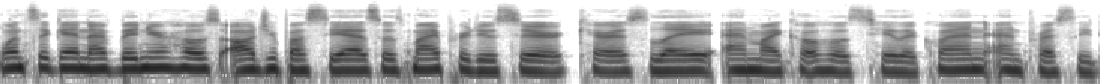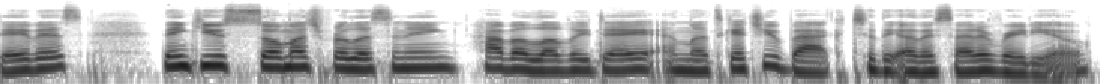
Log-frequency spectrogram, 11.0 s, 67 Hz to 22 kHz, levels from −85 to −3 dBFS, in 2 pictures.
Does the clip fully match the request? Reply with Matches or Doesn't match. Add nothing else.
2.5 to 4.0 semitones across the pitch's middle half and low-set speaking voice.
Doesn't match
